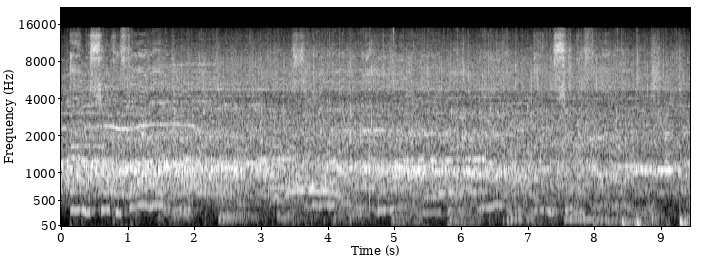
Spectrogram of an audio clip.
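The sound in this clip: Audience applause mixed with whoops and cheers at a comedy roast as three brothers are welcomed on stage, a dense, steady wall of clapping and shouting that stays loud throughout, with voices calling out over it.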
